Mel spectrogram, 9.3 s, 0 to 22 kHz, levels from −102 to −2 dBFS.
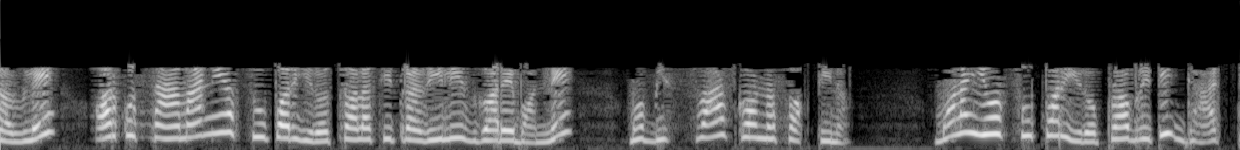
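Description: Speech, damaged by AAC compression from start to finish. Nothing is heard above about 3.7 kHz, so the sound is dull and boxy. The damage is heavy. Sibilants turn fizzy and smeared, and sustained sounds warble. The likely cause is a low-bitrate AAC-LC encode, something near 16 kbps. At that rate the encoder lowers its cut-off to save bits. It coarsely quantises what remains and leaves gaps in the spectrum.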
